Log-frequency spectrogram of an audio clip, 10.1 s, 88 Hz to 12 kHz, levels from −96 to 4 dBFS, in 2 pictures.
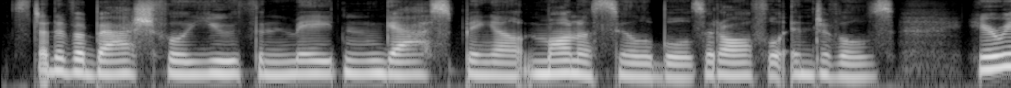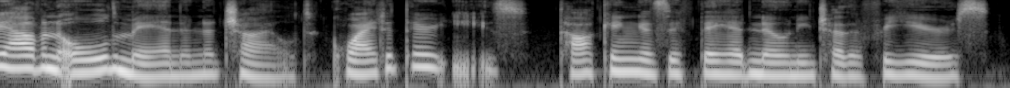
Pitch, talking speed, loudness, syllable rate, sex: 200 Hz, 215 wpm, -19 LUFS, 5.5 syllables/s, female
